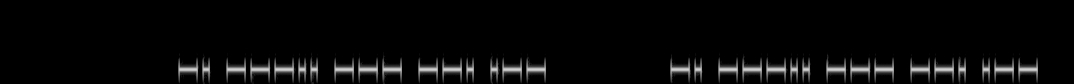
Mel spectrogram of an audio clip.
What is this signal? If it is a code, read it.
Morse code, heard as a keyed tone, about 20 wpm, 700 Hz. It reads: N8OGW N8OGW
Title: USA Call Signs - 5 Characters - Repeated 2x - 20wpm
